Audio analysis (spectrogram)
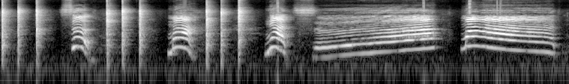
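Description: Children at a church Sunday school do a rhythmic spirit clap, sharp claps in quick sets mixed with chanted children's voices, then a long drawn-out shouted cheer closing the routine.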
